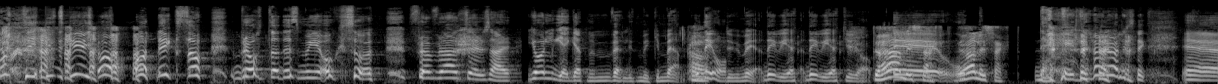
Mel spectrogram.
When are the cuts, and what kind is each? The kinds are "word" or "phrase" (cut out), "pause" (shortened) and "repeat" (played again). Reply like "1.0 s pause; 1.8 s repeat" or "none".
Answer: 5.2 s pause; 7.3 s word; 8.0 s repeat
